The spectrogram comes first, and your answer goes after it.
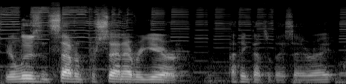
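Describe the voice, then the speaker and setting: Over music in the background, a man at a medium pitch speaks at a very fast pace with fairly even intonation. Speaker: pickleball shop owner. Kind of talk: casual interview questions.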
